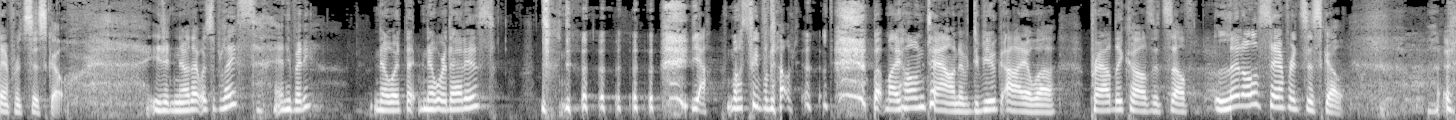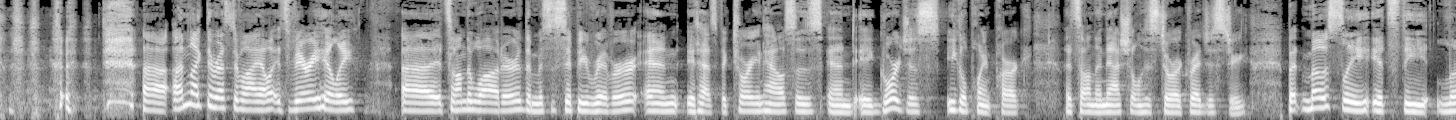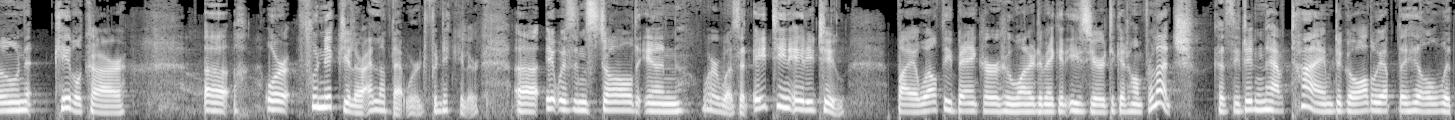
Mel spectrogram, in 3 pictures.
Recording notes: This program was recorded in front of a live audience at The Commonwealth Club of California in San Francisco on June 4th, 2019.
